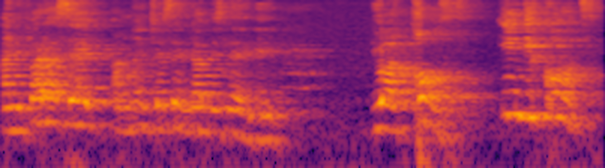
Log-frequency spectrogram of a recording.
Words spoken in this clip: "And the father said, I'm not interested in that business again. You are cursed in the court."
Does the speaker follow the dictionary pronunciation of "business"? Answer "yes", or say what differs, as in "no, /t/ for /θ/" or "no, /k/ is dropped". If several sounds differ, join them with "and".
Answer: no, /s/ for /z/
